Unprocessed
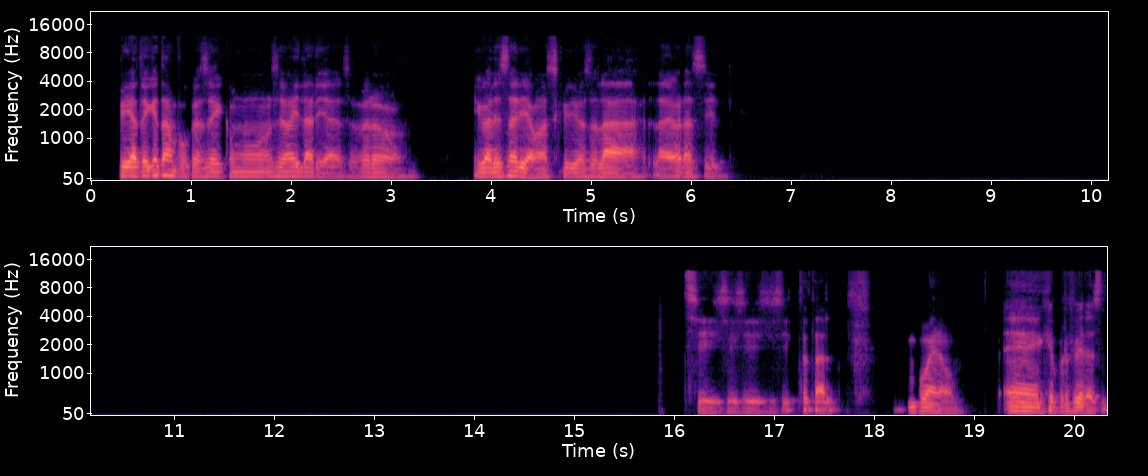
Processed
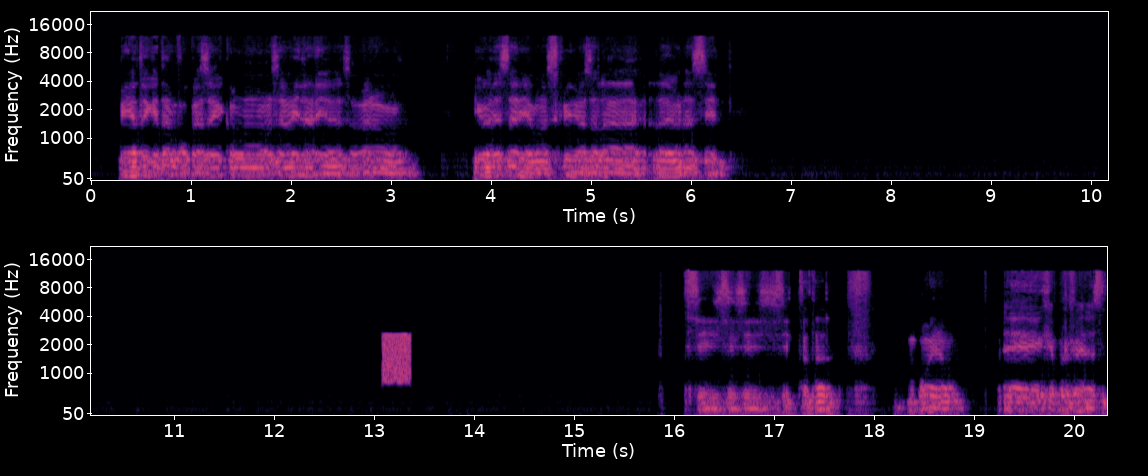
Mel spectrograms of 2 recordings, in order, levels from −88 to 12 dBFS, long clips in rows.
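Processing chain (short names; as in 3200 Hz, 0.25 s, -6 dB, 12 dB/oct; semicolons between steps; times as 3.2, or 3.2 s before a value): elliptic band-stop 600–1800 Hz, stop band 50 dB; spectral gate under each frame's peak -10 dB weak; in parallel at +2 dB: negative-ratio compressor -41 dBFS, ratio -1; on the sum: band shelf 3600 Hz -10.5 dB; comb 6.3 ms, depth 89%; painted sound noise, 13.08–13.37, 790–2600 Hz -27 dBFS; gain -2.5 dB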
